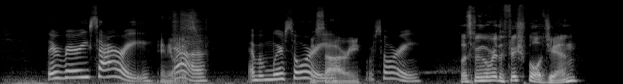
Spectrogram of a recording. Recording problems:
wind in the background; faint; until 5 s; 25 dB below the speech

